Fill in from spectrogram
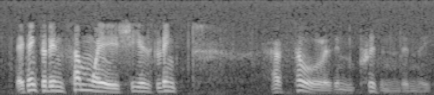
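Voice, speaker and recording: At a moderate pace, the speaker's pitch swings very widely over noticeable background noise. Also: man. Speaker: actor playing an organist, in an old-time radio drama. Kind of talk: old-time radio drama performance. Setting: vintage radio studio recording, 1940s.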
